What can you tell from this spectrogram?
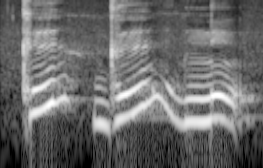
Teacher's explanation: എന്ന് പറയുന്ന ശബ്ദം അതുപോലെ ന് ഓക്കേ ക് ഗ് ന് അത് പറയുമ്പോൾ സോഫ്റ്റ് പാലറ്റിലാണ് നാവിന്റെ ബാക്ക് സൈഡ് പോയി ഇടിക്കുന്നത്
